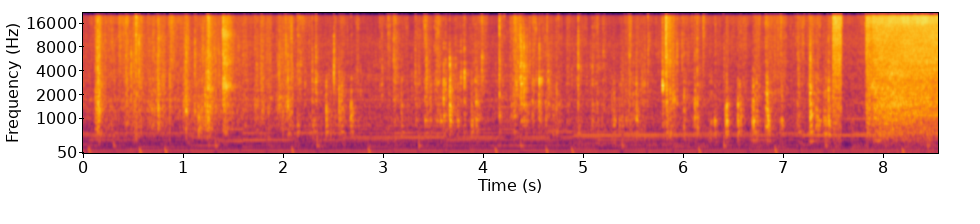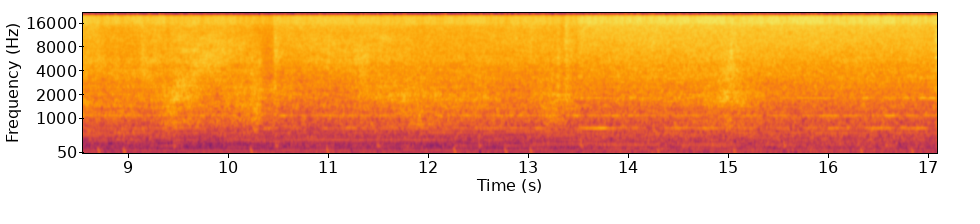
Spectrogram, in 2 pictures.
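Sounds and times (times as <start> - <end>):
background music: 0.0 - 17.0
tapping and scraping: 0.0 - 17.0
loud rushing hiss: 7.8 - 17.0.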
